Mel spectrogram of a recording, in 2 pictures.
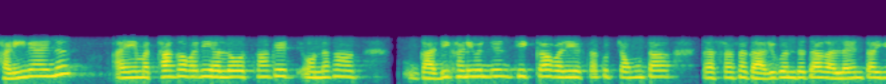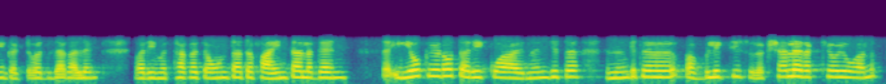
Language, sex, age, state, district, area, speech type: Sindhi, female, 30-45, Gujarat, Surat, urban, conversation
